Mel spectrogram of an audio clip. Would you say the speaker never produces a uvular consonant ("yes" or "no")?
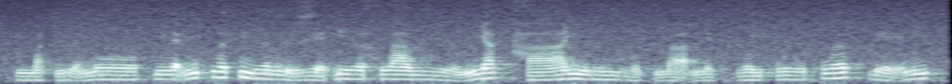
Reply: yes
